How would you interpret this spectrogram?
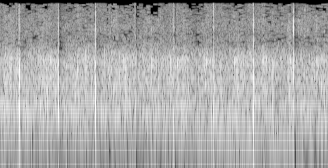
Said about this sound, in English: Do you love Him tonight? Give Him a big hand clap of praise if you love Him.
